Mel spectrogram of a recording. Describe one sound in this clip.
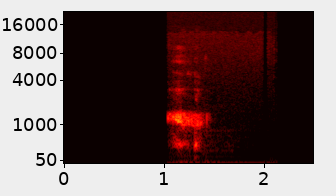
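A man sips a drink quietly.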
